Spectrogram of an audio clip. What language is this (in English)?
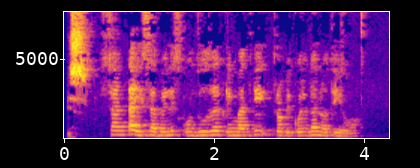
Georgian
